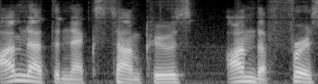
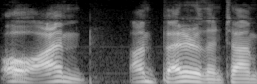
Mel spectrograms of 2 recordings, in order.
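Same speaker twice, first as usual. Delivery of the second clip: mock snide, shady tone, slower. Complaining about a woman's attitude, imitating someone throwing shade. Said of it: "she throws all that shade".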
